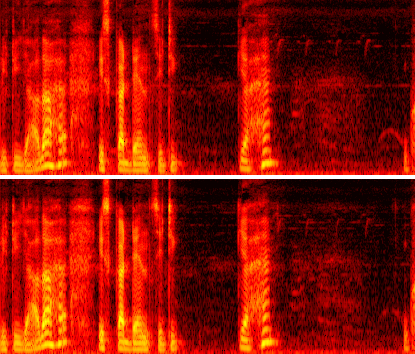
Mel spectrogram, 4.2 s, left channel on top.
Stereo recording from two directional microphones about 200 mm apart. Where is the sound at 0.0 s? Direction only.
20° right (ahead or behind).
